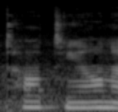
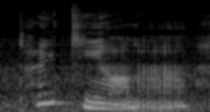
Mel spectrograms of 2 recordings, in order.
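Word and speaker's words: Titania: I always pronounced it Tatiana and always thought it was Tatiana, but it's actually Titiana.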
